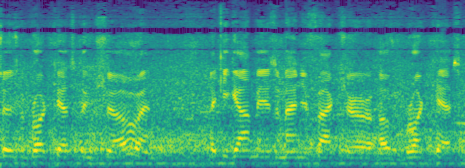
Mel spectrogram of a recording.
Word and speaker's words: Ikegami: Ikegami. And show us this camera and tell the ordinary person what it can do. Okay. This is a broadcast camera. This, of course, is the broadcasting show. And Ikegami is a manufacturer of broadcast cameras.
